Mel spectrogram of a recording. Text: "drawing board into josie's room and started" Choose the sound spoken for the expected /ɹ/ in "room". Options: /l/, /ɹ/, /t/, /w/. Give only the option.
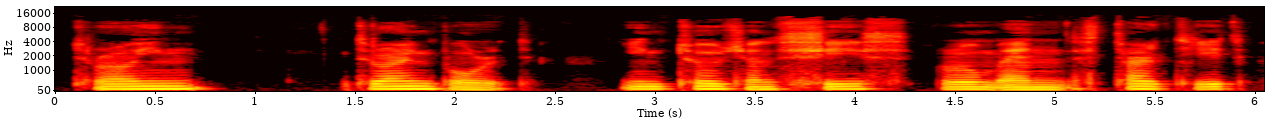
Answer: /ɹ/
